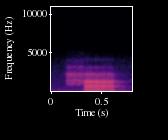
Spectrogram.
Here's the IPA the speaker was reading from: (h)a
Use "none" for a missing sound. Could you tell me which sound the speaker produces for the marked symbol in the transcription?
h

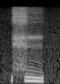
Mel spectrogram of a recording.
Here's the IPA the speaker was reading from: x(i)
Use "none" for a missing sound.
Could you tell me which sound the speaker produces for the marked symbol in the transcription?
i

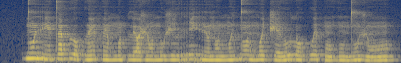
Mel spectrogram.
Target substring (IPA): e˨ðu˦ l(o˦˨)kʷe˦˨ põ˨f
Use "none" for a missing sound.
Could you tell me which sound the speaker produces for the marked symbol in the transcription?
o˨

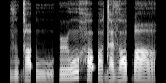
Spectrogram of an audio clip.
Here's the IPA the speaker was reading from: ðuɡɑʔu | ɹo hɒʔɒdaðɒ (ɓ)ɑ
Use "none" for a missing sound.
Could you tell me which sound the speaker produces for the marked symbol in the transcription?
ɓ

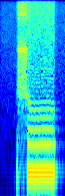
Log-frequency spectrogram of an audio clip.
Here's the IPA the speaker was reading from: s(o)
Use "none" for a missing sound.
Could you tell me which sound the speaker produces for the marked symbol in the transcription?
o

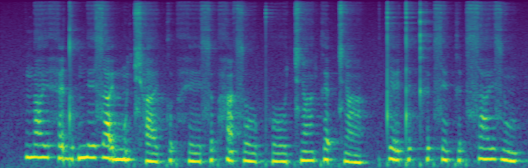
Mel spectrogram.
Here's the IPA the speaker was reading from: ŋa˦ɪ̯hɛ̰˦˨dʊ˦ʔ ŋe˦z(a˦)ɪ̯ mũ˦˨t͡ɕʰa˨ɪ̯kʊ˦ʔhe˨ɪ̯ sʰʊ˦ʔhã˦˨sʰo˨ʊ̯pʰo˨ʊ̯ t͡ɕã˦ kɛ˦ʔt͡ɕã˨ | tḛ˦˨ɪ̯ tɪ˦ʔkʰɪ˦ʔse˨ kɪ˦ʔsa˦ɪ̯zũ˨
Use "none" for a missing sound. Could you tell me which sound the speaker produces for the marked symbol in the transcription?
a̰˦˨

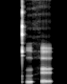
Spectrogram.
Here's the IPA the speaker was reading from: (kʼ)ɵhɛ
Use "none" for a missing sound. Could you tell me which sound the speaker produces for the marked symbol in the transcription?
kʼ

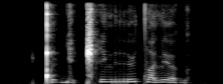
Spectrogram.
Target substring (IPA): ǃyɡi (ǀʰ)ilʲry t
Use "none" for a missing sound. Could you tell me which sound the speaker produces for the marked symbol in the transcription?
ǁʰ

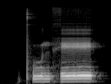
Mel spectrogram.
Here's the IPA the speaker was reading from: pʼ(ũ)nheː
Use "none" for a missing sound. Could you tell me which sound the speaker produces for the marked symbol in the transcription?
u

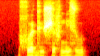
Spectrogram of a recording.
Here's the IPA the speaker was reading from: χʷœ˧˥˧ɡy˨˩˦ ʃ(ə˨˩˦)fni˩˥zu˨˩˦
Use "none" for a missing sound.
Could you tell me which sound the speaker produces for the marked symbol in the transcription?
ə˨˩˦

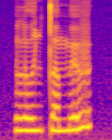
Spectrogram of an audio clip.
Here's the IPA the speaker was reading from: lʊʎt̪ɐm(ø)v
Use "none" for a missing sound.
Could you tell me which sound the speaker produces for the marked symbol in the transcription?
ø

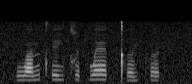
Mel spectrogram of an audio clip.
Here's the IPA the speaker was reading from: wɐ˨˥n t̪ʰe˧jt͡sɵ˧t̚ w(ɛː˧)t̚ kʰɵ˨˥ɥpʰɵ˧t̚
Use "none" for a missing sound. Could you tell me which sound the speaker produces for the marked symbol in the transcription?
ɛː˧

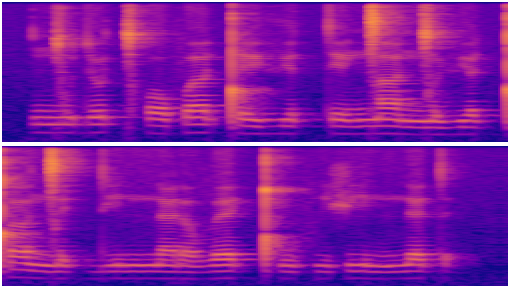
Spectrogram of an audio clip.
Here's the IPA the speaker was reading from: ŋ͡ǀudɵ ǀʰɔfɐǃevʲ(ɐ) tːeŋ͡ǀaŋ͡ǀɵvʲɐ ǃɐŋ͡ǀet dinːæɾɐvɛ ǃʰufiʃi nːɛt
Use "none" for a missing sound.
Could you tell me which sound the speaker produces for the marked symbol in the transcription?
ɐ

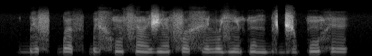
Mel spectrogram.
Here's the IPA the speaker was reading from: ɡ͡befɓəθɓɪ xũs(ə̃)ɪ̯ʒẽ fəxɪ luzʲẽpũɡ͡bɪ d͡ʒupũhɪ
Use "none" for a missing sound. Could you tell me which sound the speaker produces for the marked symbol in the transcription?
ə̃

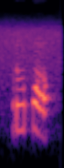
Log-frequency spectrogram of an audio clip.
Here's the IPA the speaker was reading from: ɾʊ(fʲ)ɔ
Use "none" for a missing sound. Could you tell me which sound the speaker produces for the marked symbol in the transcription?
f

